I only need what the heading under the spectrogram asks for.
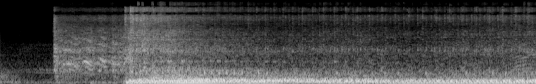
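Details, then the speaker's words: Dodge with a welded-on bell housing, first start with part of the exhaust still off: catches after a short crank and settles into a loud, raw, blatty idle; no knocking heard; exhaust leak from missing exhaust section. "remember part of the exhaust is still off but i want to hear or yeah i want to hear and want to see if there's any more issues before i weld the exhaust back on"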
